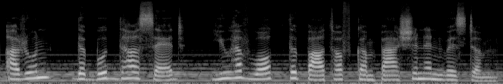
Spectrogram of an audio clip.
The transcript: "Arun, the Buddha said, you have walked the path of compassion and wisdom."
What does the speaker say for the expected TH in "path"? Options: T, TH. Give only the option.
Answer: T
